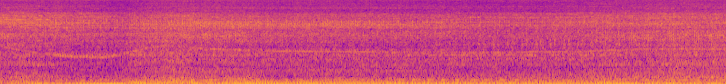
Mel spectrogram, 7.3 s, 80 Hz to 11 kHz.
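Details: BMW M50 six-cylinder petrol at idle: quick light tick over a steady low hum, rising with a throttle blip; cause not known.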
